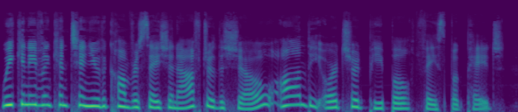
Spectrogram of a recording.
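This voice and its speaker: A woman's voice: on the high side, expressive, a little fast, mellow, dry recording, studio quality. A woman hosting a radio show, introducing topics and interviewing a guest.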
